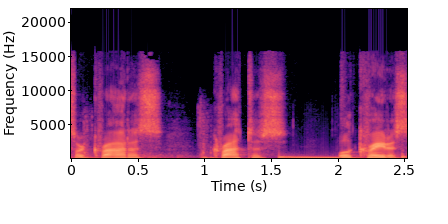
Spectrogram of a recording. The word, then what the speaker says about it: Kratos: I never knew how to pronounce the dude name. Is it Kratos or Kratos? Kratos.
